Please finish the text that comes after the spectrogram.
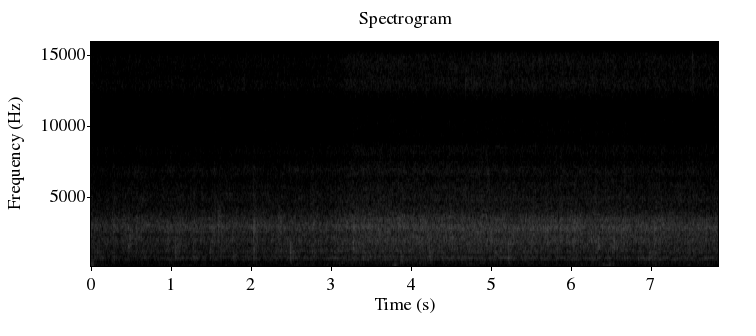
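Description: Constant bright sizzling of garlic frying in a hot pan, close and steady throughout, with no talking.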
